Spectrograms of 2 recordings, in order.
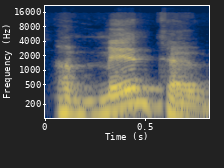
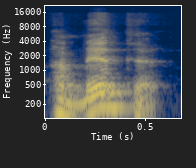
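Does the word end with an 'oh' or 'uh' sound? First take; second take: oh; uh. First: The word ends with an 'oh' vowel. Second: The word ends with an 'uh' vowel. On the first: The speaker calls it right. "it's pimento too" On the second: The speaker calls it wrong. "not pimenta"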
